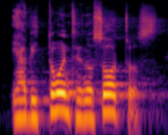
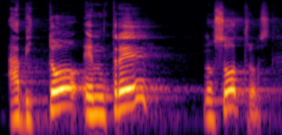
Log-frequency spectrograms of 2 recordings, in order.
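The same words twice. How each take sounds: First: Said in the usual way. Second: Slow and loud, raised high on habitó entre nosotros; emphatic proclamation. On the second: Acted. Preacher's climax quoting John. (proclamado lento y fuerte, habitó entre nosotros)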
